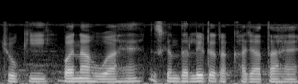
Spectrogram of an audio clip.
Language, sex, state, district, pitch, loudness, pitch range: Hindi, male, Uttar Pradesh, Etah, 135 Hz, -19 LUFS, 125-140 Hz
